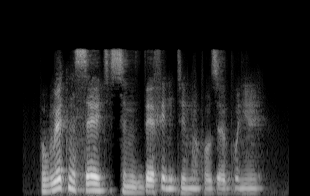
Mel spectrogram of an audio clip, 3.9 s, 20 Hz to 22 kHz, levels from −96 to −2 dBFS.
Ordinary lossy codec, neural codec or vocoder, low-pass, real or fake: none; codec, 16 kHz, 0.5 kbps, X-Codec, HuBERT features, trained on general audio; none; fake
